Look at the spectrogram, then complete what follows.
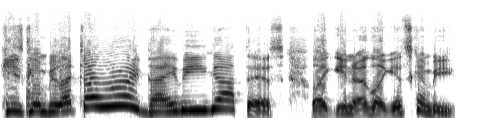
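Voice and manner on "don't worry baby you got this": very high, swooping, reverent and reassuring tone. The speaker imagines Brian teaching the listener to fly, imitating Brian's reverent voice. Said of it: "He just used the reverence voice".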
